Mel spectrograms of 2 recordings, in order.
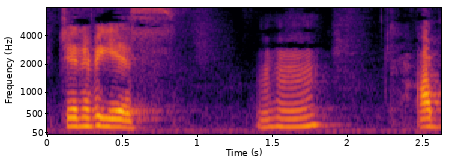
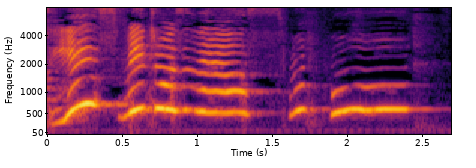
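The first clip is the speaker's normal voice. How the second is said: high, slow, drawn-out celebratory cheer, much higher and louder; 6 dB louder, slower than usual. Real, not acted. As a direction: hype the room up like a party host. Cheering the mentors in chat.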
